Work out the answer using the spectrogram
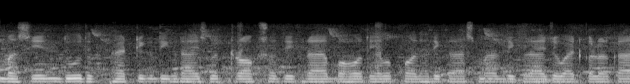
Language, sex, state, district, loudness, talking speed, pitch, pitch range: Hindi, male, Punjab, Fazilka, -18 LUFS, 265 wpm, 130 Hz, 125-130 Hz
